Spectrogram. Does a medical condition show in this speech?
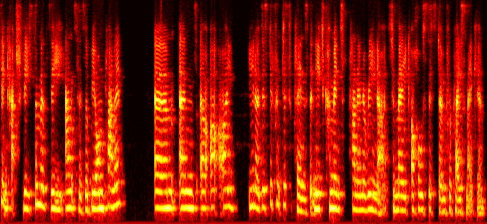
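No.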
